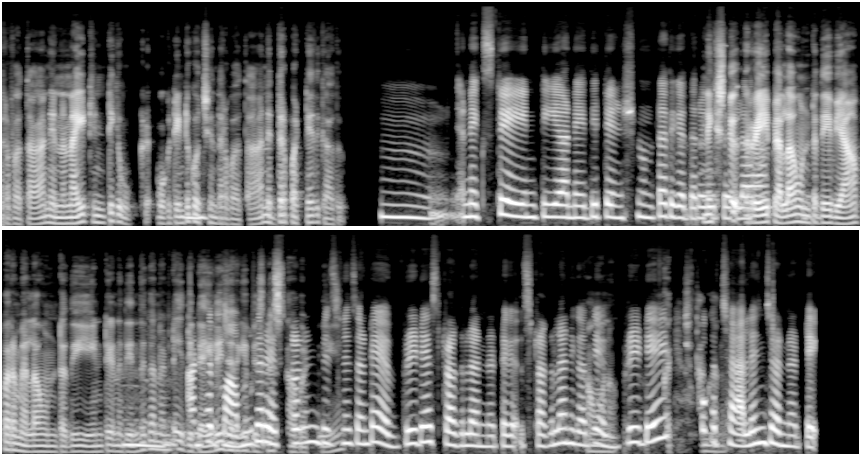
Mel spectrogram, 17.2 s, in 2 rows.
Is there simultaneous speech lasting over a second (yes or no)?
yes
